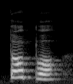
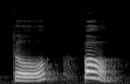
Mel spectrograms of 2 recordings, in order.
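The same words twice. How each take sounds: First: Said in the usual way. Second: "Topo" split into to, po with a gap; syllable by syllable. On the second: Shown as a demonstration. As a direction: separate both syllables of "Topo". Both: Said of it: "¿Cuántas sílabas en topo?".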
